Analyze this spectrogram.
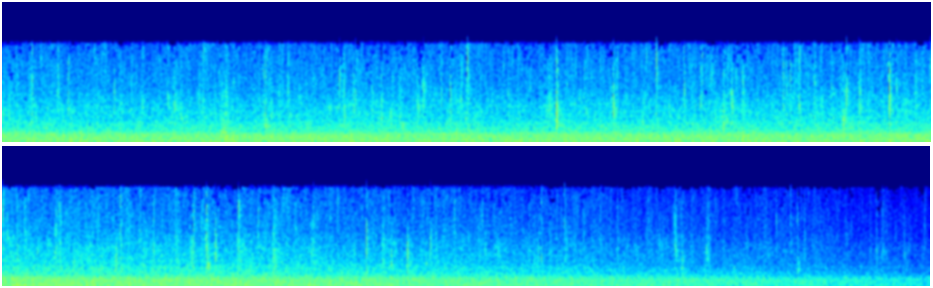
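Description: Steady patter of rain with scattered sharp drip-like clicks, fading out gradually over the last few seconds.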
